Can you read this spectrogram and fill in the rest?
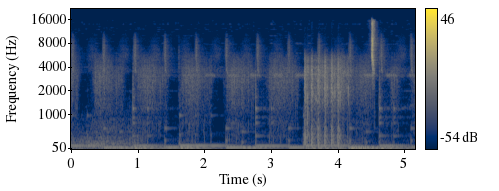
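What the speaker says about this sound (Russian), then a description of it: "Постоянно причем стреляют и попадают." Enemy gunfire in Spec Ops: Stealth Patrol comes as rapid machine-gun bursts and repeated sharp gunshots, loud and close, in clustered volleys over a low droning backdrop.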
